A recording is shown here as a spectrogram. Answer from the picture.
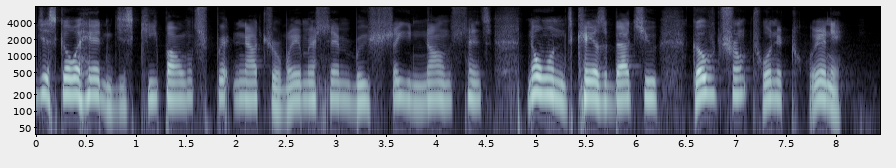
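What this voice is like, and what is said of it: Put-on Deep South accent. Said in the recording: “You didn't have an accent, and now all of a sudden you're from somewhere deep in the South ... Maybe the panhandle of Florida”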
